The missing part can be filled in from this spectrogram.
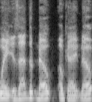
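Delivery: normal talking voice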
